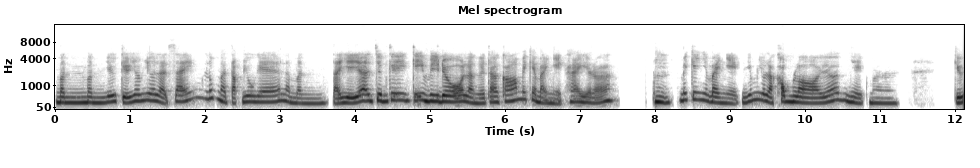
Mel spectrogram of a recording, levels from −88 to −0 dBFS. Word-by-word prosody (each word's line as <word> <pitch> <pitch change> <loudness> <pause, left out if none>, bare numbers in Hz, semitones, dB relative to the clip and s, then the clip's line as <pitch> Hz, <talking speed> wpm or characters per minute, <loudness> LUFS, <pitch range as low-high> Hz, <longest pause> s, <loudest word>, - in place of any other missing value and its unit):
Mình 200 -1 +1
mình 195 -1 0
như, 230 +3 +2
kiểu, 200 - +3
giống 255 +3 +1
như 280 -1 -1
là, 250 - 0
sáng 250 +8 -4
lúc 350 +1 -4
mà 265 -5 +1
tập 180 -4 -5
yoga 225 0 0
á 245 - -2
là, 260 -3 -2
mình 180 -2 -5
tại 175 +1 -1
vì 195 0 +5
á 255 +3 +4
trên 260 -3 +4
cái 285 -2 -2
cái - - -1
video 240 -2 +5
á - - +3
là 205 -5 +1
người 180 0 -2
ta 220 - -1
có 245 +5 0
mấy 320 +1 -4
cái 290 -4 -3
bài 210 - 0
nhạc 180 -2 -4
hay 230 -2 -2
rồi 200 - -3
đó, 235 +6 -2 0.6
ừm, 220 -3 +5
mấy 280 +1 -1
cái 300 0 -4
bài 210 -2 +1
nhạc, 180 -3 -4
giống 240 +8 -1
như 295 -3 -1
là, 200 - +2
không 230 +3 +3
lời 195 -2 +1
á, 255 +5 -1
nhạc 220 -9 0
mà, 190 -1 -2 1.0
kiểu, 195 +1 +6
225 Hz, 235 wpm, -21 LUFS, 195-255 Hz, 1.0 s, kiểu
